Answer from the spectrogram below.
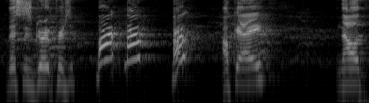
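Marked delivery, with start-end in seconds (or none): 1.0-1.9 squeaky imitation of a dog barking; high yappy dog barks. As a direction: yip it out like a little dog. Toy dog bark imitated.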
